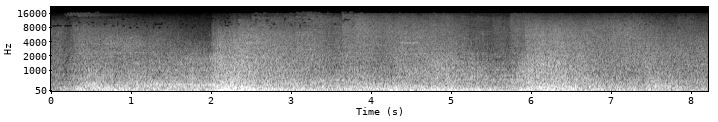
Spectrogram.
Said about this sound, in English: This arena is made of water that we're kind of walking on, but the Elden Beast is sort of swimming in it while we're walking on it.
